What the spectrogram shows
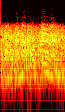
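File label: Russian aircraft destroyed mood low, speech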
